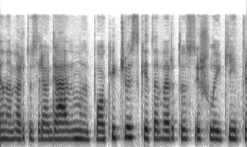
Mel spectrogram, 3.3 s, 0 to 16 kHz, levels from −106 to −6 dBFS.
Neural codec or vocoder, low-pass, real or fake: codec, 24 kHz, 1 kbps, SNAC; 10.8 kHz; fake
